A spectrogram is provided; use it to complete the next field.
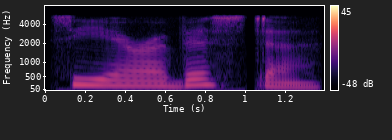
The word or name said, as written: Sierra Vista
